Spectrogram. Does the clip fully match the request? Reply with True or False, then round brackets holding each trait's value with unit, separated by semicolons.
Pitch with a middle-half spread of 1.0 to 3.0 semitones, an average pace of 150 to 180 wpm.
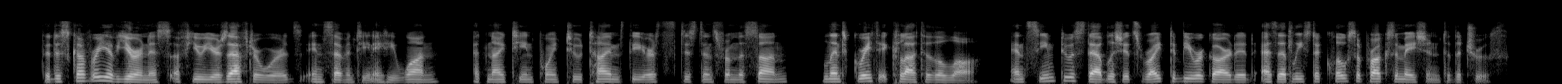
True (2.5 semitones; 165 wpm)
